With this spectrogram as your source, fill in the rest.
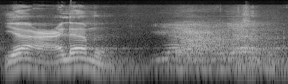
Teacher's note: Ainnya jelas ya, tidak macet seperti hamzah.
